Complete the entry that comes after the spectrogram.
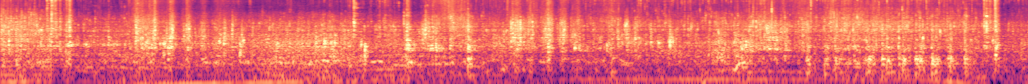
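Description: Food frying in hot oil: a steady bubbling hiss with many small crackles.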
